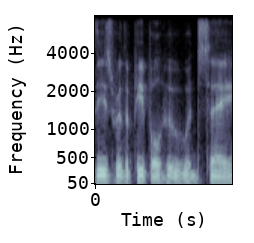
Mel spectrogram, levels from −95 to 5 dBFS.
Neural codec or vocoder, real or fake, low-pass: none; real; 7.2 kHz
